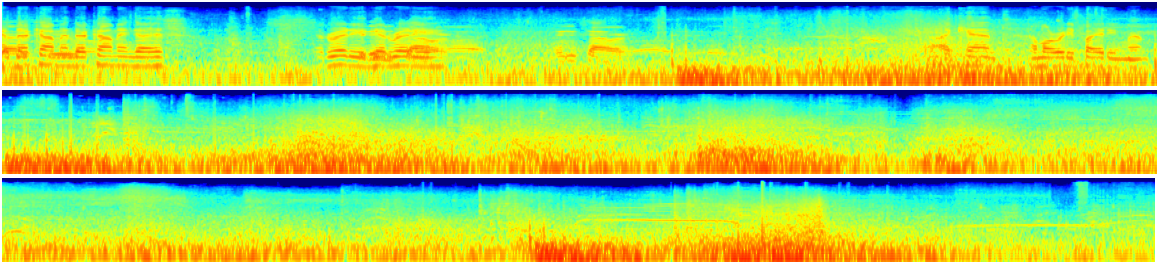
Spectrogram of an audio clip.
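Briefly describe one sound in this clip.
Magic spells crackle and boom in a fierce battle.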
